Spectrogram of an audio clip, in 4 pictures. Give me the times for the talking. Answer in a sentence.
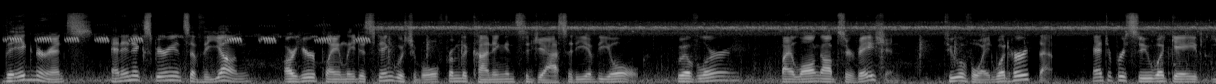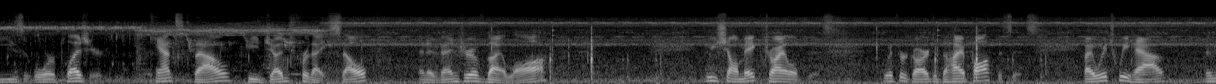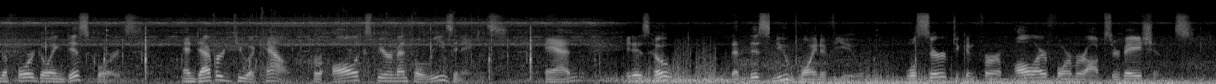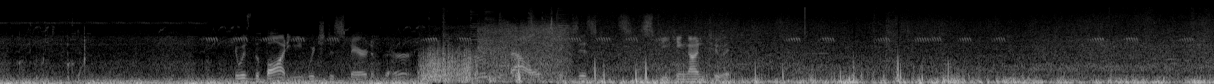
You can hear the talking from 0.0 to 17.6 s, from 19.2 to 36.2 s and from 38.8 to 43.9 s.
